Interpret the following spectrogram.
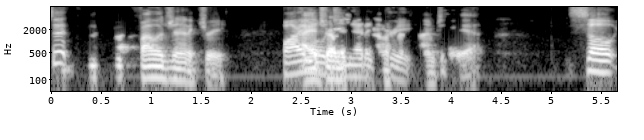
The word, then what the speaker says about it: phylogenetic: Well, and that actually brings us to this little diagram, the polygenetic tree, or is that how you pronounce it? Phylogenetic tree.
